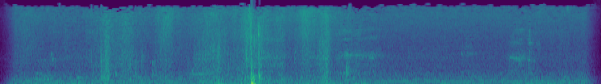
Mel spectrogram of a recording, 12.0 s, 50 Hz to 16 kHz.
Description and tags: Moving while I sleep. I didn't switch off my Olympus WS-100 so it was recorded.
